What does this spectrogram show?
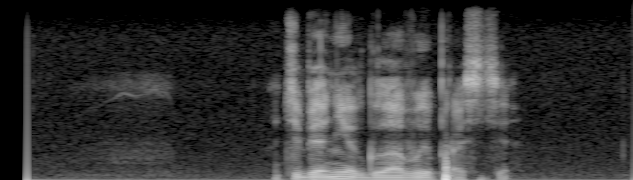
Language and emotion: Russian, neutral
